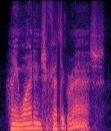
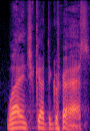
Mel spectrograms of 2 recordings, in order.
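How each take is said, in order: First: It sounds like a sincere, genuine question. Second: It sounds like an angry, blaming accusation.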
